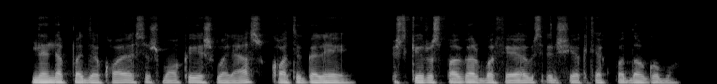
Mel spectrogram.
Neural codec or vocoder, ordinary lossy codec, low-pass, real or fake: vocoder, 22.05 kHz, 80 mel bands, WaveNeXt; Opus, 24 kbps; 9.9 kHz; fake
